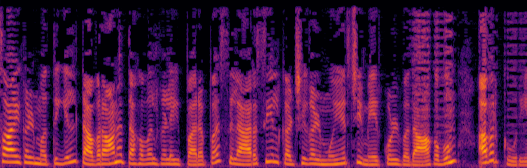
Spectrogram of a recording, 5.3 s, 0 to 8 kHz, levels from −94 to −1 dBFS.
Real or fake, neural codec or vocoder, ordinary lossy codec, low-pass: real; none; none; none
